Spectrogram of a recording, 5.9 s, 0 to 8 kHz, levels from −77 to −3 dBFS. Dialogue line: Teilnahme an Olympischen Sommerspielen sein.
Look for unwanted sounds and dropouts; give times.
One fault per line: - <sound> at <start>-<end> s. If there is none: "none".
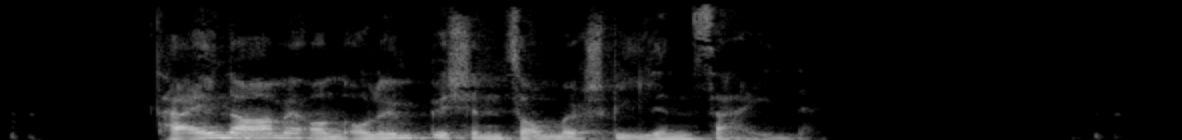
none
